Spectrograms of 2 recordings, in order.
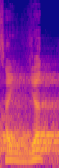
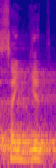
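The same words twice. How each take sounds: First: The final syllable has an 'a' vowel. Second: The final syllable has an 'i' vowel. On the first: This is how Urdu speakers say it. "Urdu वाले सैयद बोले" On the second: This is the original form of the word. "असल लफ्ज़ है"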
